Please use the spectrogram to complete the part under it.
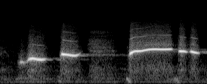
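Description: A man whistles a TV show theme tune, a bright, clear melody of five loud notes, some short and some held, with brief gaps between them and no other sound.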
